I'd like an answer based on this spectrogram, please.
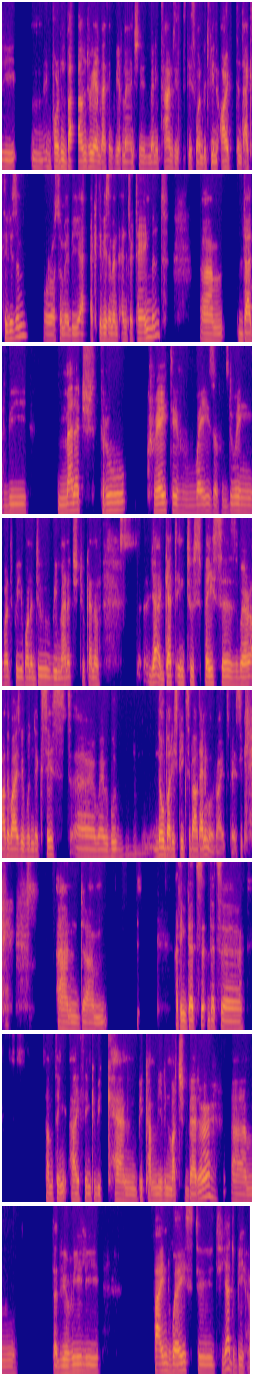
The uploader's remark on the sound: for a live online event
